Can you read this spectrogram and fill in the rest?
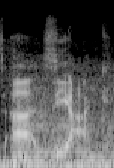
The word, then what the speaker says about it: Dziak: It gets to be whatever it is to you, but it's Dziak.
